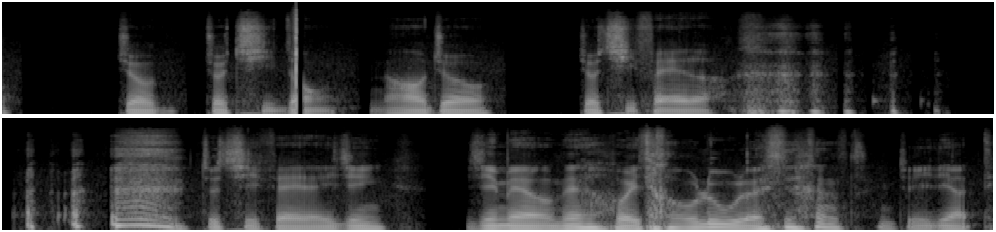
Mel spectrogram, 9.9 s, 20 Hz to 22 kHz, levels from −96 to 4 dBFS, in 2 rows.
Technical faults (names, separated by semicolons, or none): wireless microphone squelch dropout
